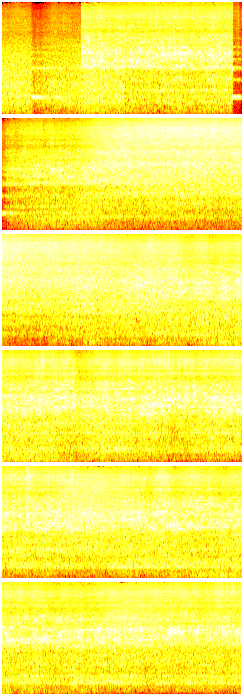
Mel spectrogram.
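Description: A heritage railway train running by, loud and steady, with a dense rush of noise from about six seconds in. Steady tones grow stronger toward the end, and there is a brief break about five seconds in.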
